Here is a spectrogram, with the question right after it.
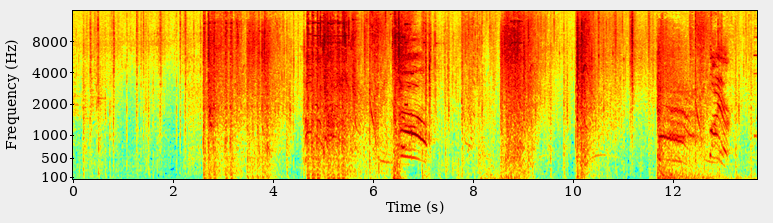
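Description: Bursts of gunfire in the video game Metal Gear Solid 4 come in several loud volleys separated by quieter gaps, with clattering mechanical noise and voices calling out over the action.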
